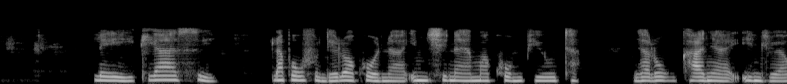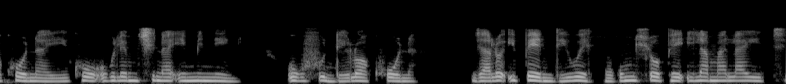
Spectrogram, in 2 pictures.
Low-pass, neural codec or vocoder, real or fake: 5.4 kHz; none; real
